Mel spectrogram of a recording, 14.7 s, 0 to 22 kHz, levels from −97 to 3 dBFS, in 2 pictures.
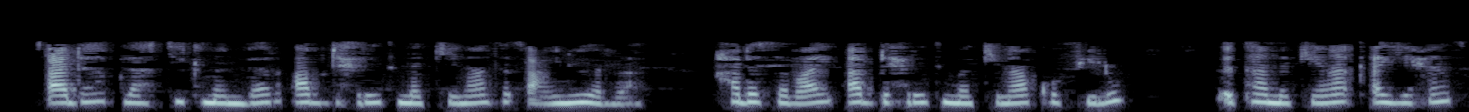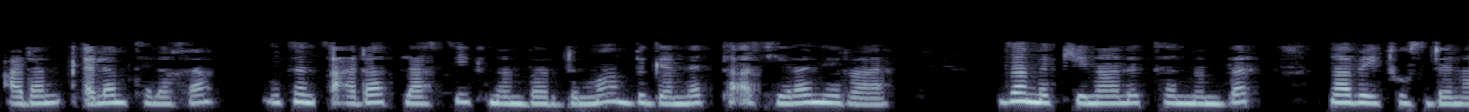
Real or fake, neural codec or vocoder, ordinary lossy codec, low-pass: real; none; MP3, 24 kbps; 5.4 kHz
